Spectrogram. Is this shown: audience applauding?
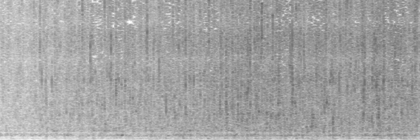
no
